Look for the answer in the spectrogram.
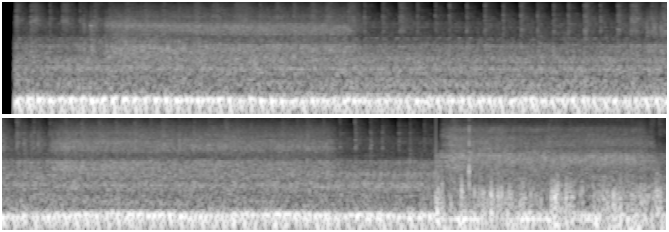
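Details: BNSF diesel locomotive stranded in Boulder, idling with an uneven, stumbling misfire and a brief hiss; owner suspects a blown air compressor, cause not confirmed.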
